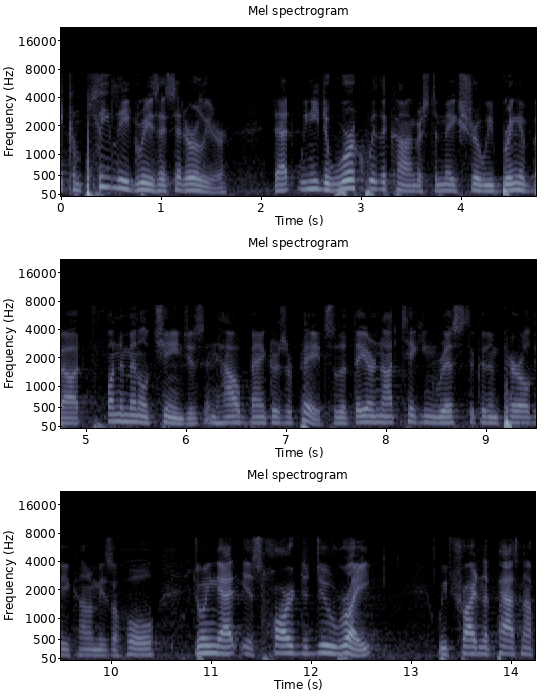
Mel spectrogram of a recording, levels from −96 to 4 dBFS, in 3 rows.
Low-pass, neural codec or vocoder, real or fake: 7.2 kHz; none; real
